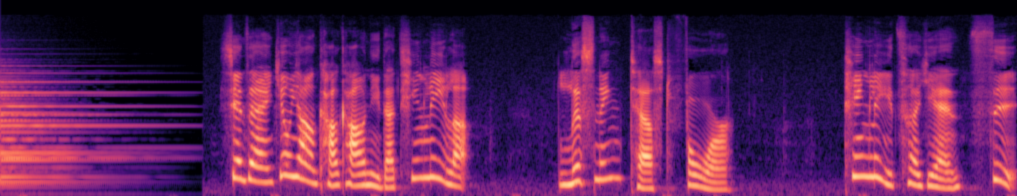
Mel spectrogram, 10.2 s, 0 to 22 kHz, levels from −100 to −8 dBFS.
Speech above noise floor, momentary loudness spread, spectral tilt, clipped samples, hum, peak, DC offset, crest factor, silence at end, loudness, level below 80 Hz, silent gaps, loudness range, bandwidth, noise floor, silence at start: 41 dB; 15 LU; -4 dB/octave; under 0.1%; none; -2 dBFS; under 0.1%; 22 dB; 0 s; -22 LUFS; -66 dBFS; none; 4 LU; 15 kHz; -62 dBFS; 0 s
